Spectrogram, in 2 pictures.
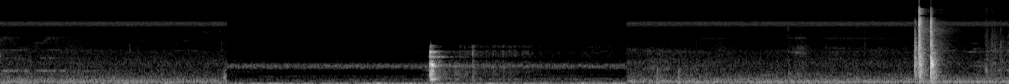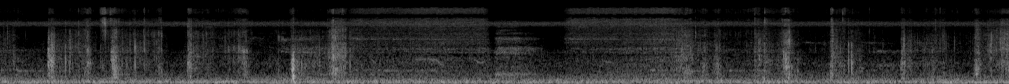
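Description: Flint-and-steel strikes: a chert flake struck against a steel made from a file, giving short sharp scraping clicks, one a few seconds in, the loudest a doubled strike about nine seconds in, then several more over the next few seconds and a couple near the end. A steady high insect buzz runs behind them.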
